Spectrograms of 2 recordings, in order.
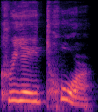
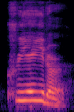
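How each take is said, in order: First: The stress is on the last syllable. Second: The stress is on the middle syllable. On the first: "여기에 강세를 둬서 발음을 많이 할 때가 있어요. ... 여기 원래 강세가 가는 건 아니에요" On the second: "이렇게 중간에 강세가 가야 되는 게 정상이긴 한데"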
